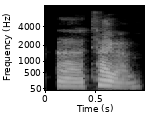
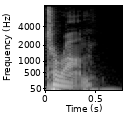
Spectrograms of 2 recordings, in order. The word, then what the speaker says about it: Tyram: just as a point of clarity for you, Camille, it's pronounced Taram. Just Taram, because, okay. yeah. Just because you've only ever seen it spelled.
